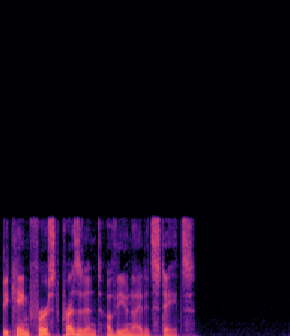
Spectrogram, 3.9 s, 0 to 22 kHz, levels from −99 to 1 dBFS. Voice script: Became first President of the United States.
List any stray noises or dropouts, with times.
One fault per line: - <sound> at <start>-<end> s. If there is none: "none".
none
